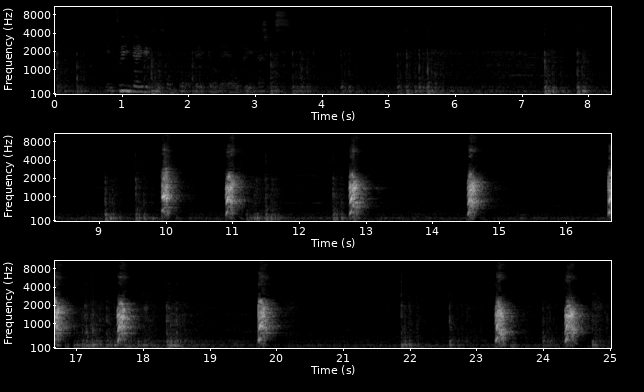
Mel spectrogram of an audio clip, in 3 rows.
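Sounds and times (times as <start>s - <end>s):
small dog barking: 9.9s - 11.3s, 12.7s - 13.2s, 14.5s - 15.0s, 16.6s - 17.0s, 17.6s - 18.0s, 19.7s - 20.2s, 23.3s - 23.7s, 24.3s - 24.8s.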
